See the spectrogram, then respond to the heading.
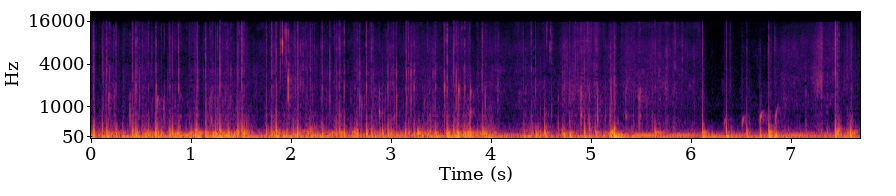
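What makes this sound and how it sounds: Gloved fingertips scratch and rub the top of the hollow metal mesh grille on a silver condenser microphone throughout. The result is a dense, continuous scratchy crackle with a heavy, boomy low rumble and a few short, sharper scrapes. It stays at a fairly steady level, with a brief quieter dip near the end.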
